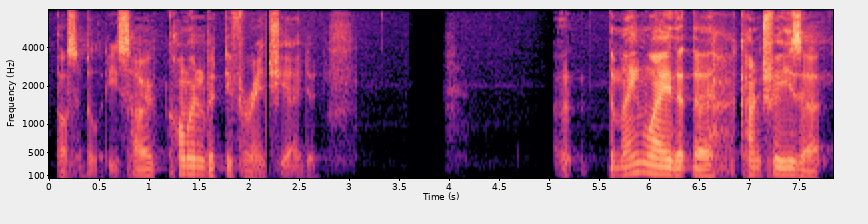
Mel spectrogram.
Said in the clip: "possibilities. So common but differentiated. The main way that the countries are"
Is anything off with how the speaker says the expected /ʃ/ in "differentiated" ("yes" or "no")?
no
